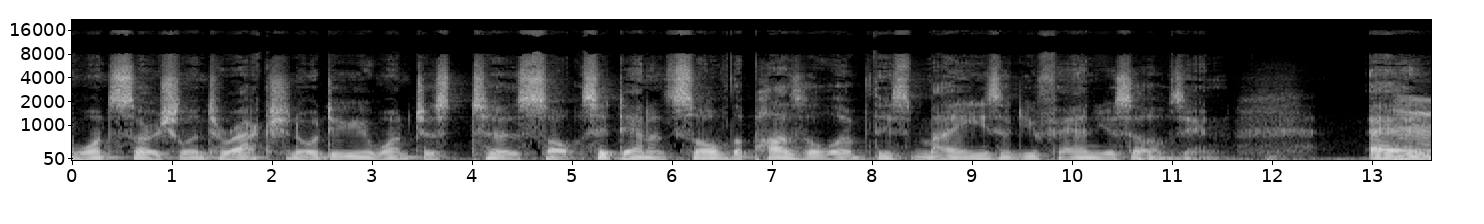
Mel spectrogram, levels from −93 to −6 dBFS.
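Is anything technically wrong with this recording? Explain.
Yes. Stereo read as mono, throughout: interleaved left and right samples play back as one channel, so the speech runs at half speed, 12 semitones low.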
